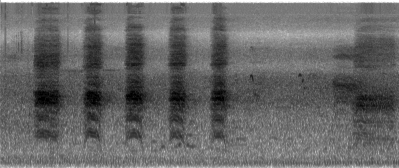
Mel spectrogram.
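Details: Indian crow cawing from a treetop on a very hot summer day: five harsh, evenly spaced caws in about three seconds, then quieter fainter calls trailing off.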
